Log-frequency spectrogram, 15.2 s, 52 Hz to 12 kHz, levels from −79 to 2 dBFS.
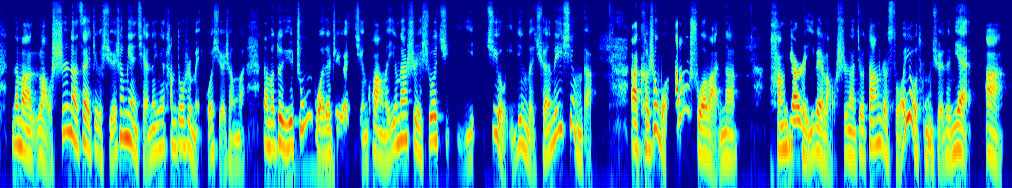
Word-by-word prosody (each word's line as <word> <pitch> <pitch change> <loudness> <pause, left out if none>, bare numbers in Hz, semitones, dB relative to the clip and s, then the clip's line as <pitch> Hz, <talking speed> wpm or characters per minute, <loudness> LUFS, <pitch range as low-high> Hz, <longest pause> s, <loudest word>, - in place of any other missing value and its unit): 那 190 -2 -1
么 155 -6 +5
老 135 +2 -3
师 265 +2 -2
呢， 220 -7 +4
在 185 -2 +3
这 165 - -7
个 135 - -6
学 130 +1 -5
生 230 -1 0
面 205 -11 +3
前 - - -6
呢， 145 - -2
因 160 - -5
为 170 - -2
他 195 - -6
们 170 - -5
都 185 - 0
是 175 - -2
美 275 - -5
国 150 - -4
学 155 - -8
生 105 - -9
嘛， 110 - -7 0.3
那 185 - 0
么 170 - 0
对 185 0 +5
于 175 +2 +3
中 295 - -2
国 - - +2
的 - - +1
这 450 - -9
个 - - -2
情 - - -9
况 145 - +1
呢， 120 - -4
应 180 +4 -1
当 215 +1 +4
是 175 -8 -2
说 205 +9 +2
具 205 +2 -12
以 225 +4 -11
具 260 - -6
有 - - +1
一 - - -16
定 185 -3 -2
的 - - -4
权 - - -2
威 265 +6 0
性 285 +6 -3
的。 - - -7 0.5
啊， - - +8
可 - - 0
是 290 - +2
我 - - 0
刚 - - +6
说 140 -4 +3
完 125 -1 0
呢， 125 0 -3 0.5
旁 155 +2 +1
边 185 0 +7
儿 185 - +6
的 140 - +1
一 130 +4 -3
位 150 - +4
老 - - -5
师 140 - -7
呢， 135 -2 0
就 140 +1 -3
当 180 +7 +2
着 145 - 0
所 130 - -2
有 415 - +6
同 - - -5
学 - - -5
的 135 -1 -4
面， 155 +1 +3 0.2
啊， - - +2
175 Hz, 310 characters per minute, -22 LUFS, 140-210 Hz, 0.5 s, 啊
